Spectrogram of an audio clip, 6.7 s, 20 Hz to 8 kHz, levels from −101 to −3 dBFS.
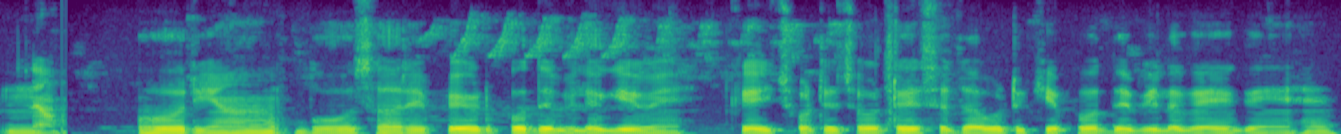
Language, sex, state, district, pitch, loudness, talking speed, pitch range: Hindi, female, Rajasthan, Bikaner, 100 Hz, -16 LUFS, 180 wpm, 95-105 Hz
